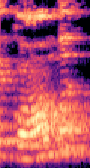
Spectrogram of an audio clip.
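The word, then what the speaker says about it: comb: जब किसी वर्ड के अंत में एंड में एम बी आता है तो बी की साउंड नहीं आती है।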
